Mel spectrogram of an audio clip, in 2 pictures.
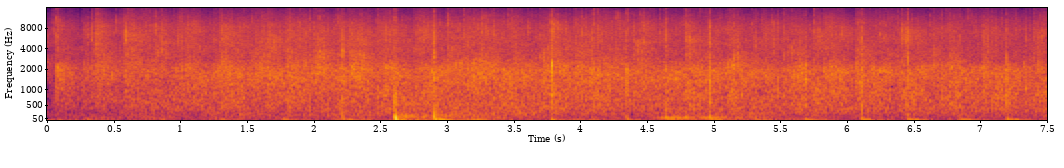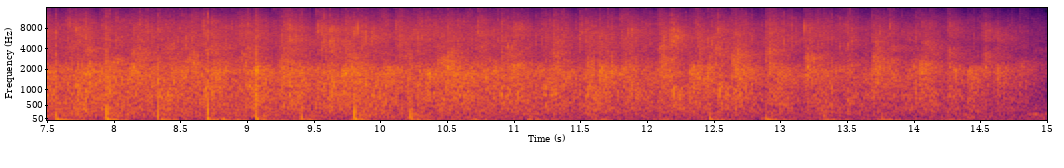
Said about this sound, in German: Beide Chöre waren wunderbar an diesem Weihnachtsmorgen und jetzt ist auch noch mal gut Zeit für einen Applaus.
